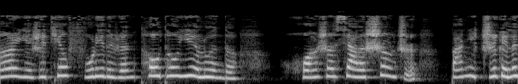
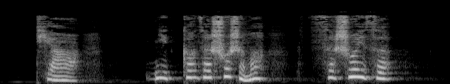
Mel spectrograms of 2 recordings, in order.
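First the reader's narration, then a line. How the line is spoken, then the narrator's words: Breathless uncertain question. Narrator (Chinese): 等他好不容易喘过气来，他不确定的问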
